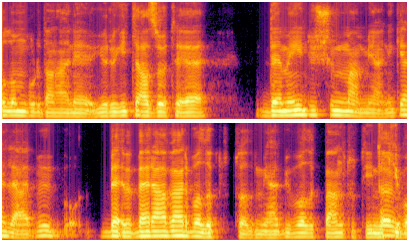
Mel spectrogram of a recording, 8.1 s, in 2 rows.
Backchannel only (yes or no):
yes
